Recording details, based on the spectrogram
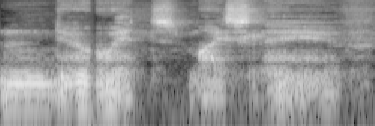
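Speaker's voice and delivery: tiny whispered inner voice, very drawn out and slow. Voicing a voice in a character's head as he speaks: small voice in the head. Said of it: "a small voice say".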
